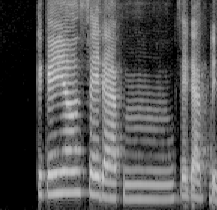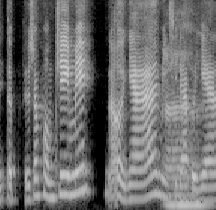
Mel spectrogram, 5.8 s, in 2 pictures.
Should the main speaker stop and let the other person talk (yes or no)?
no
